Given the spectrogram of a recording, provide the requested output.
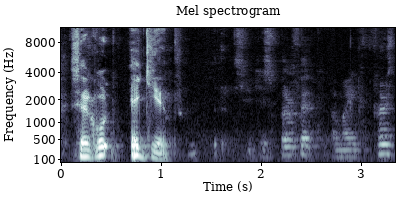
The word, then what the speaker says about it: Grzegorz Ekiert: And of course, special thanks to Director, Professor, I'm not sure about my good pronunciation, Sergio Ekian.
